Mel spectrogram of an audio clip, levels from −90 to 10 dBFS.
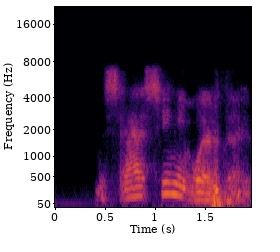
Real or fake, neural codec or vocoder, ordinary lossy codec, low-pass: fake; codec, 16 kHz, 1 kbps, FreqCodec, smaller model; Opus, 16 kbps; 7.2 kHz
